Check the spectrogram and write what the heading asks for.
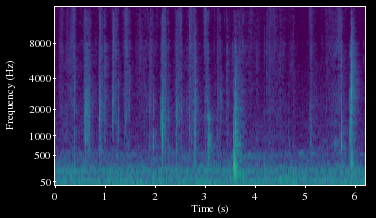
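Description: Tarot deck being shuffled by hand: a run of soft, irregular card clicks and flicks, with one louder snap about three and a half seconds in.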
